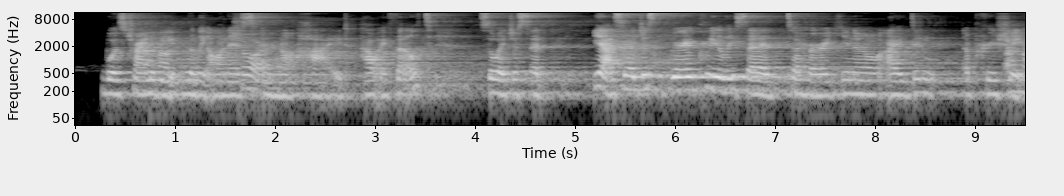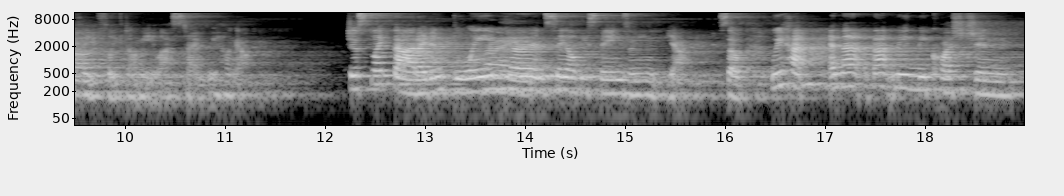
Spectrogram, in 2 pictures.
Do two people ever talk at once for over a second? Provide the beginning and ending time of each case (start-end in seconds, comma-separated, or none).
none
